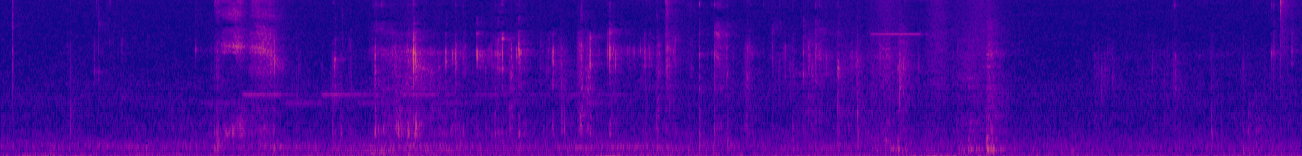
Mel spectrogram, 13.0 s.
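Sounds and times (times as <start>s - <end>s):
person chewing and smacking: 0.6s - 1.4s, 2.0s - 8.7s, 10.9s - 13.0s.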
